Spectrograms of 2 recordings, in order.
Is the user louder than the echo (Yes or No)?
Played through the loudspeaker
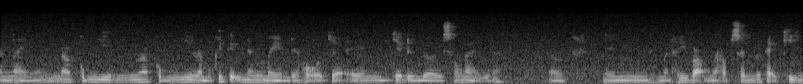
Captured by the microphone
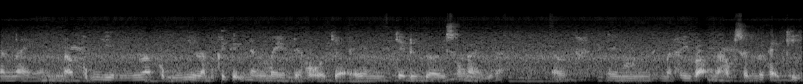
No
